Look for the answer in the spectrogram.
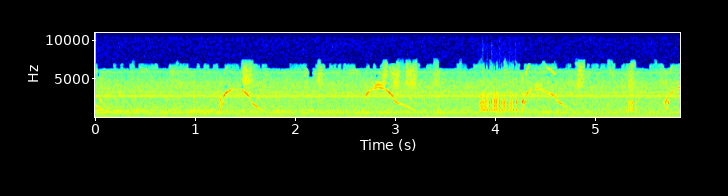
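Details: Northern royal albatross chick vocally begging its mother for food on her return, 23 May 2021. Three arched, whistled notes that rise and fall, plus a short broadband rasping burst, over steady low background hum.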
